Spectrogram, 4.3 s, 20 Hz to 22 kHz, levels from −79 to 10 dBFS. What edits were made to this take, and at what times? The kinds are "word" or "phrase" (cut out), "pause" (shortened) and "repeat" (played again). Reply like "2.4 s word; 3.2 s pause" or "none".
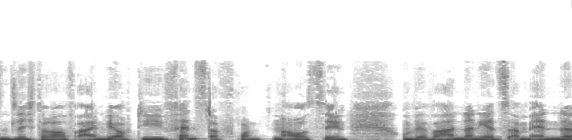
none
